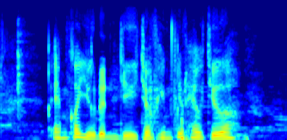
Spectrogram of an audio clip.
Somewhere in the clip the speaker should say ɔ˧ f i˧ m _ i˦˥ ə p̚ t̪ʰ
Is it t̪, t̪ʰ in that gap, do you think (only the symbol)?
t̪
